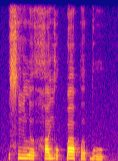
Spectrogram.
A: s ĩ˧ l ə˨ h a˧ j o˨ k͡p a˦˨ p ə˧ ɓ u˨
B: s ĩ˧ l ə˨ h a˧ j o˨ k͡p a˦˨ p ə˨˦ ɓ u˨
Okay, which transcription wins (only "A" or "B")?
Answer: B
